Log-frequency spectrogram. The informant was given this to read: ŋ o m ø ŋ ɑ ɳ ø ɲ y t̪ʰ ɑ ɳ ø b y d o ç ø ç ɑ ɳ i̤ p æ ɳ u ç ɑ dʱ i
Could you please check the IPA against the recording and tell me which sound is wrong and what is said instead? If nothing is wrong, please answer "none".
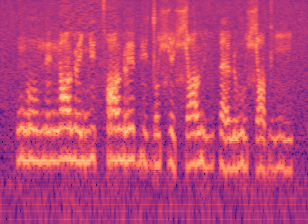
none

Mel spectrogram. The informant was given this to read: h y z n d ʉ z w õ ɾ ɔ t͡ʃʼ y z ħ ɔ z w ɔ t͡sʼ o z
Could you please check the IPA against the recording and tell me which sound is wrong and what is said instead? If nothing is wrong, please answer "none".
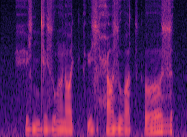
none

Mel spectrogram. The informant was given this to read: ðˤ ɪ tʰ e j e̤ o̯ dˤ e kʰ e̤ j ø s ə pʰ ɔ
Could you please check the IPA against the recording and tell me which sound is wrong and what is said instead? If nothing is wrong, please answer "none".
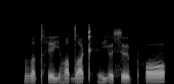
ə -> ø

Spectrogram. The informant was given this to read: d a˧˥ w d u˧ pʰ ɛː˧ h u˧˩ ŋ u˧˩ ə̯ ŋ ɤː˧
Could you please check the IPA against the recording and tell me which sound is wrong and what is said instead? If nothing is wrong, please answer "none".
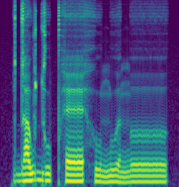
none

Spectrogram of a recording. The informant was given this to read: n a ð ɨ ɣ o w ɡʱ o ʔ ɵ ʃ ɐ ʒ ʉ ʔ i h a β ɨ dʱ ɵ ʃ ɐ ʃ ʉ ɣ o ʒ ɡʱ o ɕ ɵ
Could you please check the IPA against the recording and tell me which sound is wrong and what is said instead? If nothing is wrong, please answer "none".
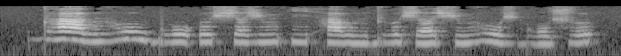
n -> dʱ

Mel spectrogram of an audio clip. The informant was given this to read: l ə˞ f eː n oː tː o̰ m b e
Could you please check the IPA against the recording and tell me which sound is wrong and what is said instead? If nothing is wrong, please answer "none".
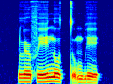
none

